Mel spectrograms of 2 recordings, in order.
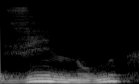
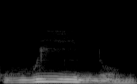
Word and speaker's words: vinum: portuguesa vinho em latim na pronúncia tradicional seria vinum mas que na pronúncia restaurada é inum Portanto o v é pronunciado u e outra letra para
